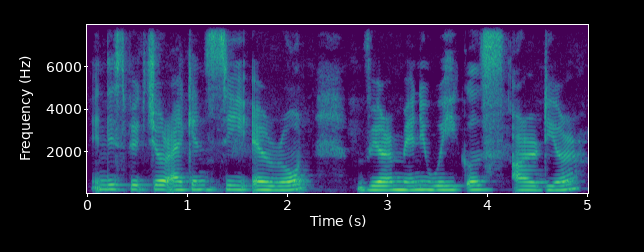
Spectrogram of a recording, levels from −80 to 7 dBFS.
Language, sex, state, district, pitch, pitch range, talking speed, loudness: English, female, Arunachal Pradesh, Papum Pare, 195 Hz, 190-205 Hz, 155 wpm, -18 LUFS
